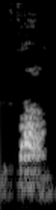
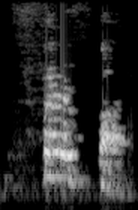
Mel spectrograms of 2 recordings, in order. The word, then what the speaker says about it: César: dividimos c s César yo no soy Cesar soy César sílaba ctica C tipo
